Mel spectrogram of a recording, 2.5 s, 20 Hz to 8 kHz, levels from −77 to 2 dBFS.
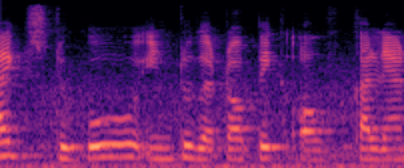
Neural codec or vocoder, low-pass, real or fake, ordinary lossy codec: none; 7.2 kHz; real; none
